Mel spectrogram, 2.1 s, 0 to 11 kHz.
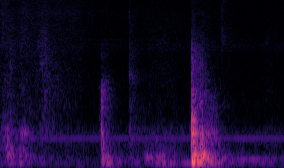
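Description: A Marshall JCM800 2210 amplifier head is set down and turned around, giving two dull wooden thumps, a lighter knock then a heavier one, with faint handling rustle in a quiet room.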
